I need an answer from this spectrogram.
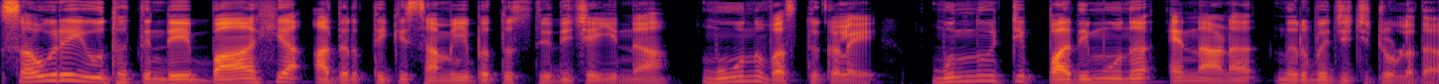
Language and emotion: Malayalam, neutral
